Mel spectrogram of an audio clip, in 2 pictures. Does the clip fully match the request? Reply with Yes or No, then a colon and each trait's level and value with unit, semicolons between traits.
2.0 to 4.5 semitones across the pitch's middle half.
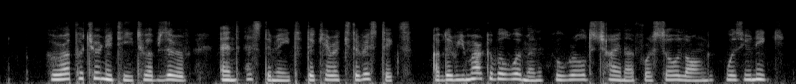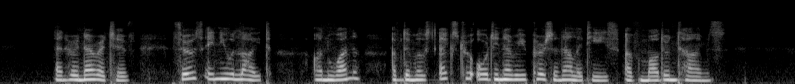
Yes: average, 2.9 semitones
